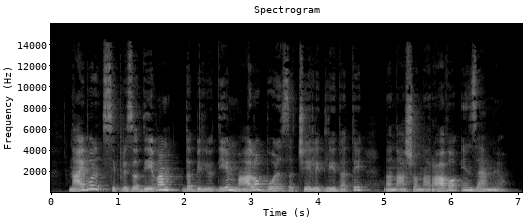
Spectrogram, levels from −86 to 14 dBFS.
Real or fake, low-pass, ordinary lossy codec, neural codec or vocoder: real; 14.4 kHz; MP3, 64 kbps; none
